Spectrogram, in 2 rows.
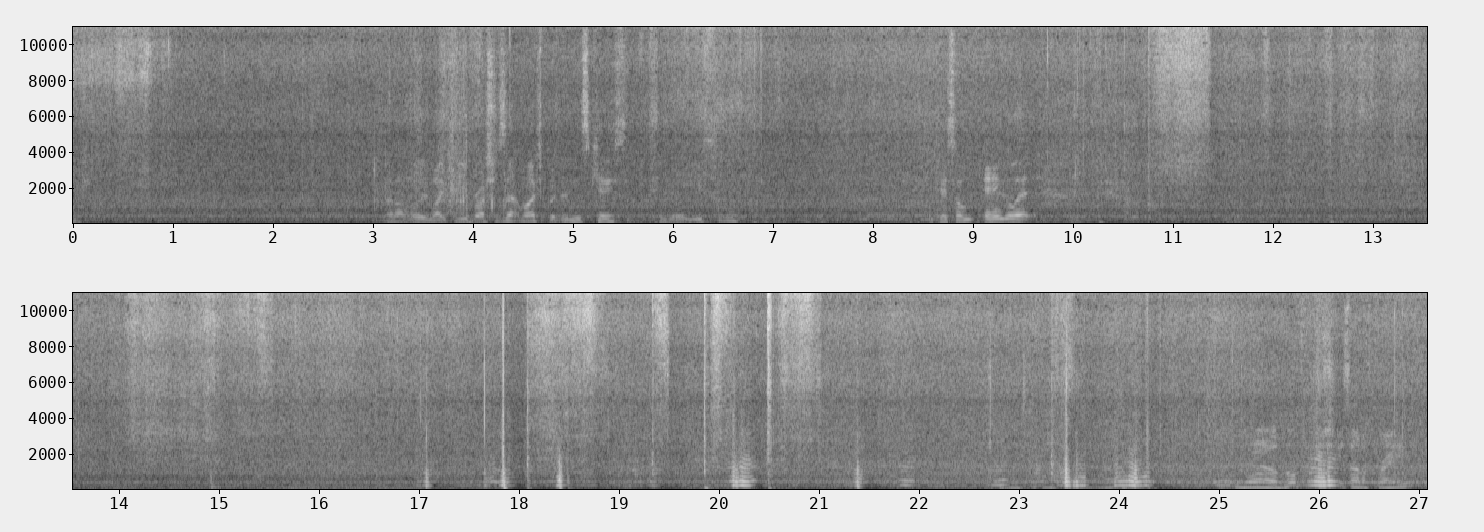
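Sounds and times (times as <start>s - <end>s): bee swarm buzzing: 0.0s - 27.0s
scraping or rustling: 3.3s - 4.4s.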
